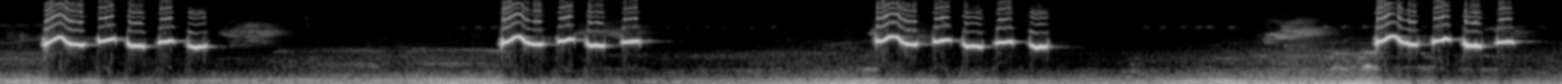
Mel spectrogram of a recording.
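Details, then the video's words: Singing male orange-headed thrush from Bali, kept at home in Singaraja, repeats a fast five-note whistled phrase roughly every three seconds, each phrase starting high and dropping slightly. "Kicau Burung ANIS MERAH Bali Jantan"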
